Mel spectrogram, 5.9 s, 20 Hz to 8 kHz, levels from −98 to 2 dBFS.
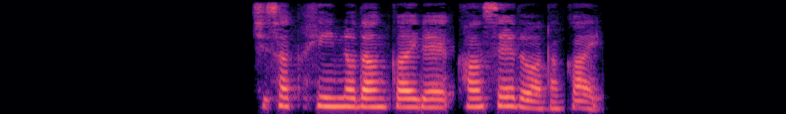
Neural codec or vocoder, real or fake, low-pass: vocoder, 24 kHz, 100 mel bands, Vocos; fake; 7.2 kHz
